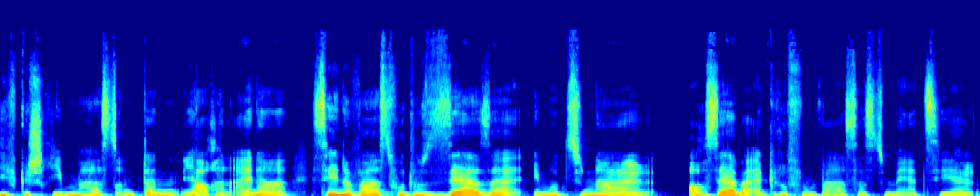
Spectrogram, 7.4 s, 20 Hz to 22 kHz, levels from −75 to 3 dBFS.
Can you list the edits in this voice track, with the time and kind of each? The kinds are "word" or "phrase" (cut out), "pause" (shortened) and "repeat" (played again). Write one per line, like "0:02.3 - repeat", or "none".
0:02.3 - pause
